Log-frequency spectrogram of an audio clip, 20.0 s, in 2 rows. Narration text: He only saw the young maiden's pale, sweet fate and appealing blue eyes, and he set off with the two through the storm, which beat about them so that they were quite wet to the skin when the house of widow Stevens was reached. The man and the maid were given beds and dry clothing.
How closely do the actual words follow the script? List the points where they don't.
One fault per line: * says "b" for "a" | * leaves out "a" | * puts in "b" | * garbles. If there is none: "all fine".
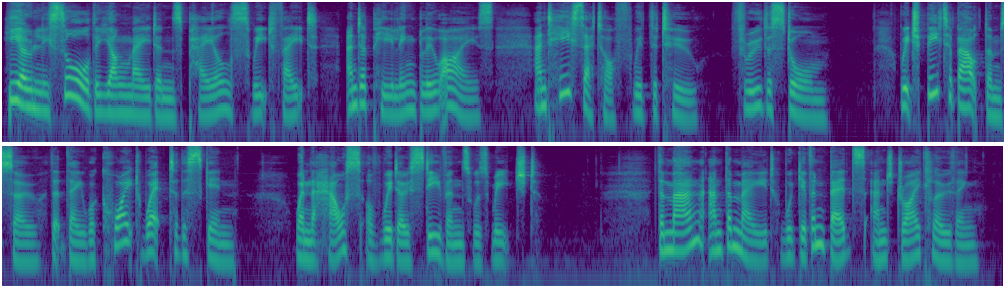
all fine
